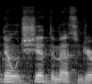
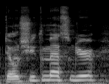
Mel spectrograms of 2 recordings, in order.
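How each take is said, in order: First: "shit" said in place of shoot; the word "shit" slipped in for shoot, said casually; a joking slip with "shit" for shoot; near slip of the tongue. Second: Said in the usual way. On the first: Shown as a demonstration. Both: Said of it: "I almost said".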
